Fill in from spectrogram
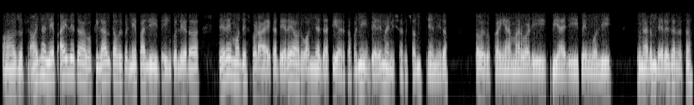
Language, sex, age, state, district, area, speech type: Nepali, male, 18-30, West Bengal, Darjeeling, rural, conversation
